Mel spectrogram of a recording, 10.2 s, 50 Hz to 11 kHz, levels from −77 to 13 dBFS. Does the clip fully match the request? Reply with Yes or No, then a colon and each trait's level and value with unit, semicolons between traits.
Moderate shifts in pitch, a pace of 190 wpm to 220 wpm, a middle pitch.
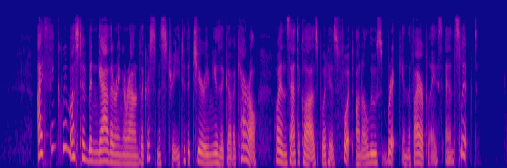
Yes: average, 4.4 semitones; average, 195 wpm; medium, 170 Hz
